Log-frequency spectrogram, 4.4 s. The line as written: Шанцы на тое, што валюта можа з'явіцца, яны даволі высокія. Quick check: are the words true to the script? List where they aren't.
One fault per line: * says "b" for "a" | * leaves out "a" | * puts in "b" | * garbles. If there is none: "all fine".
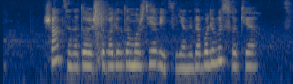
all fine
